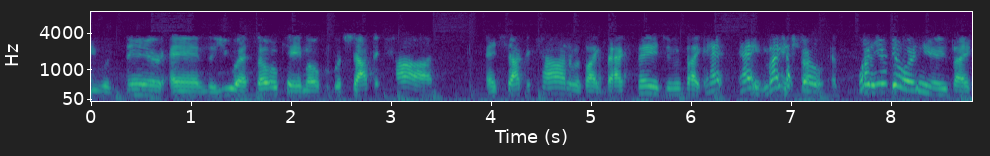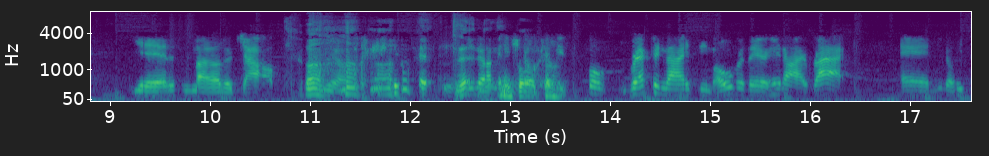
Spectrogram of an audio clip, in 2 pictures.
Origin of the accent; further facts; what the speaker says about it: Ohio, United States; We're all from Ohio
